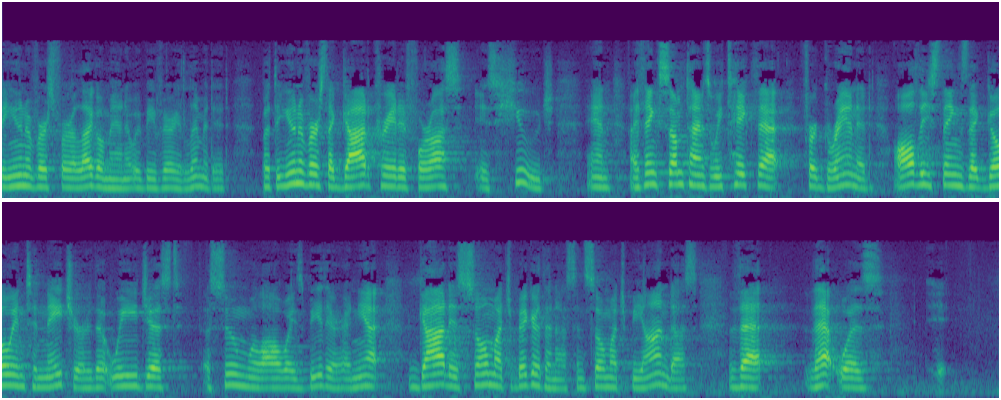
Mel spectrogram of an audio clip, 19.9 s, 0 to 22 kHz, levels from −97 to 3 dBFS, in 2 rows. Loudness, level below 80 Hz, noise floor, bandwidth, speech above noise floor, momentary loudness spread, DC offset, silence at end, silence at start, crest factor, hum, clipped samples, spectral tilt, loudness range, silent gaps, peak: -24 LUFS; -64 dBFS; -54 dBFS; 10.5 kHz; 30 dB; 14 LU; under 0.1%; 0.55 s; 0 s; 22 dB; none; under 0.1%; -4.5 dB/octave; 3 LU; none; -2 dBFS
